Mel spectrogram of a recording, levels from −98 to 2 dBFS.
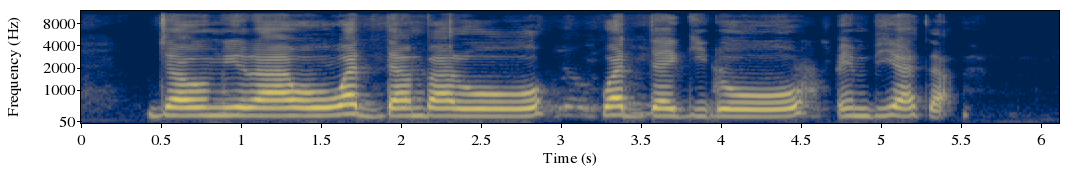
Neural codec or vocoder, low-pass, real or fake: autoencoder, 48 kHz, 128 numbers a frame, DAC-VAE, trained on Japanese speech; 10.8 kHz; fake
